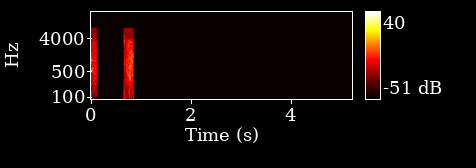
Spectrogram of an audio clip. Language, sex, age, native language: Icelandic, male, 40-49, Icelandic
